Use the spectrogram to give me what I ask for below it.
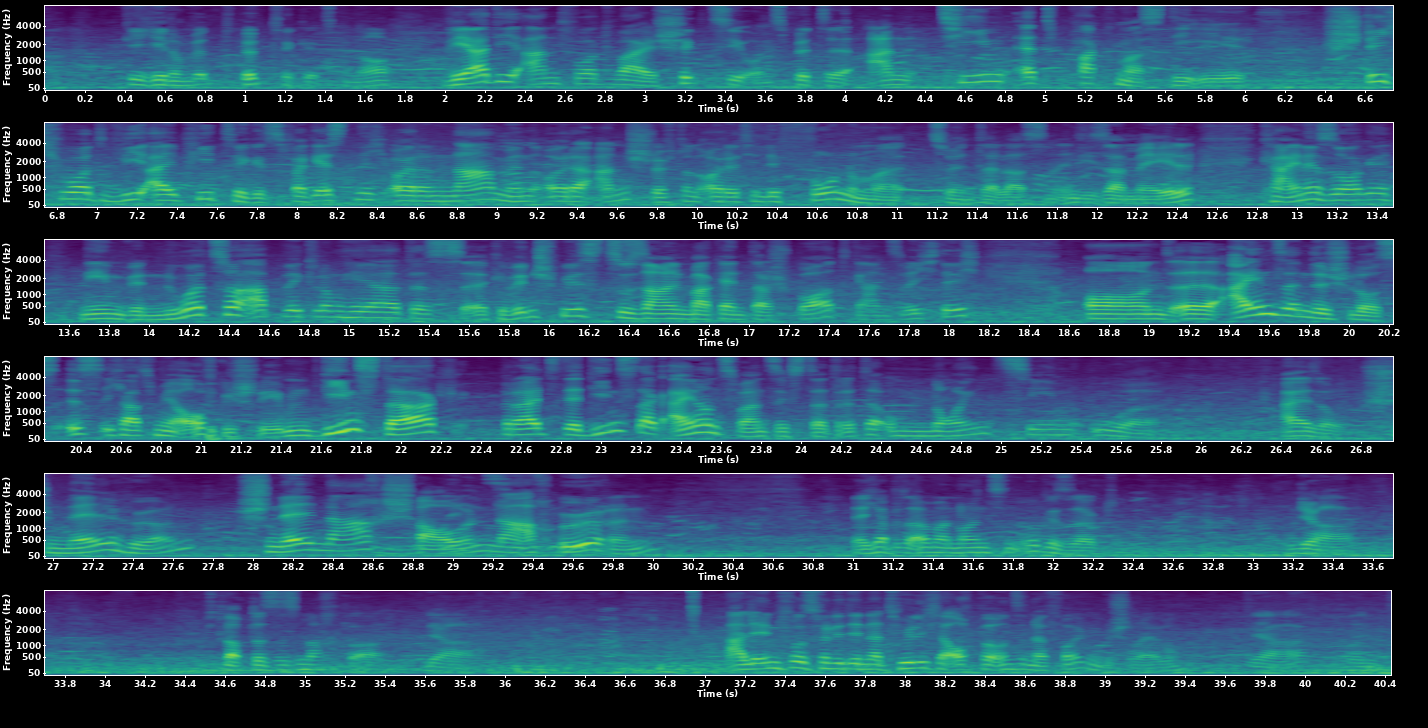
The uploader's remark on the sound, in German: Live-Reportage von Viertelfinal-Spiel 3 zwischen München und Bremerhaven. Gehen wir in Viertelfinal-Spiel 3, im Rahmen dessen diese Folge entstanden ist.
